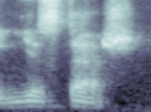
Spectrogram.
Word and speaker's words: Eustache: is you stash like mustache like with any you stash great so let's let's roll in here and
